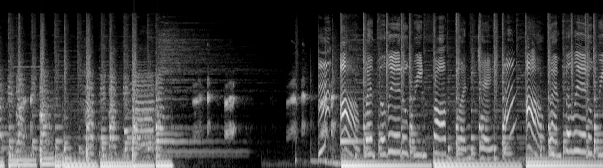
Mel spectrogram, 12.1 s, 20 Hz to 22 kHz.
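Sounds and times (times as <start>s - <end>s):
bouncy children's song: 0.0s - 4.8s, 5.9s - 12.0s
frog croaks: 3.8s - 4.8s, 5.7s - 6.6s.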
